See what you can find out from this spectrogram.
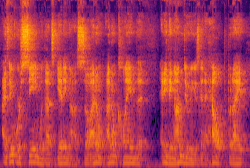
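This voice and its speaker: A man's voice: on the low side, steady tone, a little fast, a bit bright. A middle-aged man talking off the cuff as an author at a live event, reflective and often circling back to rephrase his points. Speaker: author speaking at a book event. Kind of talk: thoughtful extemporaneous talk and audience Q&A. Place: live book event with an audience. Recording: roomy, echoey live event sound.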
